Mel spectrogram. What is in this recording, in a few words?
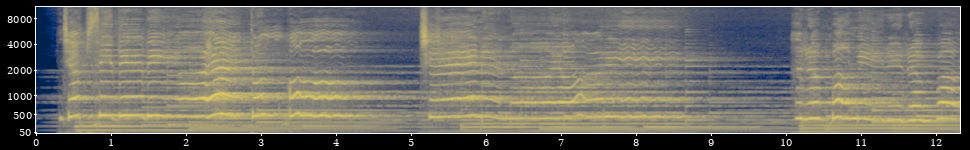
Sad Version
